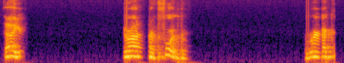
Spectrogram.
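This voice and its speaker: A man speaking as defense attorney in a formal hearing, halting as his video-call audio cuts in and out. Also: high-pitched. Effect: audio cutting in and out over a video call.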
